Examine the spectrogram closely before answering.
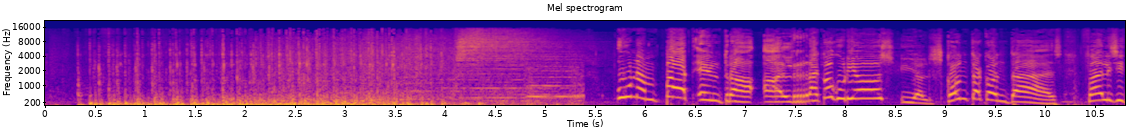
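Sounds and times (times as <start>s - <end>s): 
drum roll: 0.3s - 5.4s
speech: 6.0s - 10.7s.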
